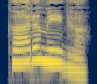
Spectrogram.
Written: ಕರಿಮುಖ

